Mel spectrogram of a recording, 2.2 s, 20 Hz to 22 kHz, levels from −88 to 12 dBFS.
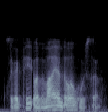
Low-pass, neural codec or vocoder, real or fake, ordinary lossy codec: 5.4 kHz; autoencoder, 22.05 kHz, a latent of 192 numbers a frame, VITS, trained on many speakers; fake; AAC, 32 kbps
